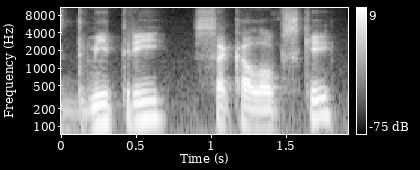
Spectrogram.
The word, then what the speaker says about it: Dmitriy Sokolovskiy: uh my name is Dimitri Sakowski pronounce it the way it's spelled um senior vice president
